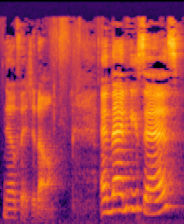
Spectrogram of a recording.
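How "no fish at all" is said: very low, subdued reply; dejected fishermen. Retold or imitated. Fishermen answer the man after a fruitless night, dejected. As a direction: drop the voice right down, glum.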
